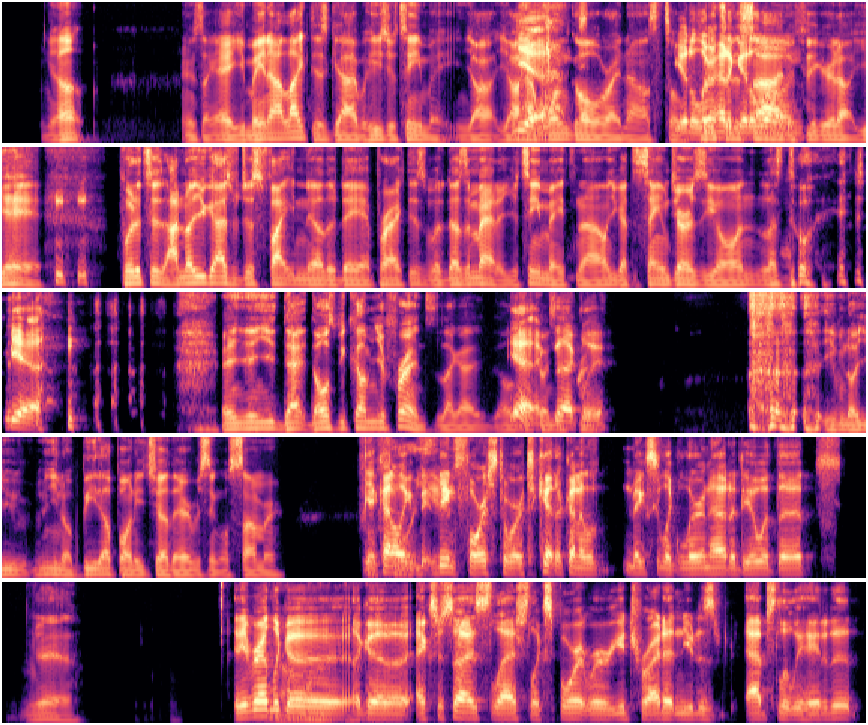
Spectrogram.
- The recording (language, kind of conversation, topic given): English, unstructured, Do you think exercise can help me relieve stress?
- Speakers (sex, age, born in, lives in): male, 30-34, India, United States; male, 35-39, United States, United States
- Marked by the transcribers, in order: chuckle; chuckle; chuckle; laughing while speaking: "let's do it"; cough; chuckle; other background noise; tapping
